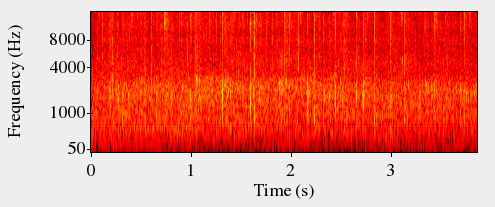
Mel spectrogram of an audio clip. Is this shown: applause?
yes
